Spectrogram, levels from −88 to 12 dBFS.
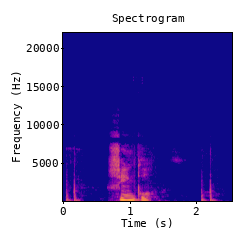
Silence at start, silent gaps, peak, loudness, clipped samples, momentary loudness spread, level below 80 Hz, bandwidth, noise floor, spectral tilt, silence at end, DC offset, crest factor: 0.05 s; none; -6 dBFS; -20 LUFS; under 0.1%; 25 LU; -60 dBFS; 9 kHz; -70 dBFS; -6.5 dB/octave; 0.3 s; under 0.1%; 18 dB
